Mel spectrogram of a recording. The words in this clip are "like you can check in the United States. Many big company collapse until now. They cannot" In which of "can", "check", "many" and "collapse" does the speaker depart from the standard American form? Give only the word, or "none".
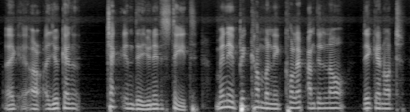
collapse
